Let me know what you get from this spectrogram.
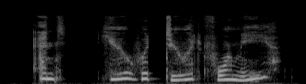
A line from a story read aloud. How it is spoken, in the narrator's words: She whispered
